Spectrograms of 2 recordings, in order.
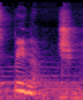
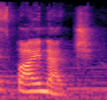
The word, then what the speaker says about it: spinach: 12th vegetable is it's spinach spinach don't call it a spine Edge okay it's a spinach spinach all right so the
